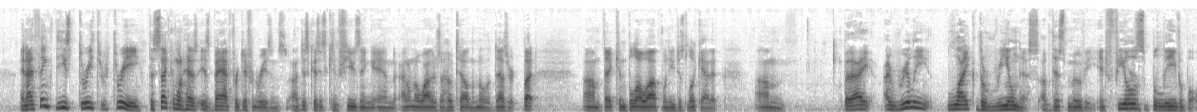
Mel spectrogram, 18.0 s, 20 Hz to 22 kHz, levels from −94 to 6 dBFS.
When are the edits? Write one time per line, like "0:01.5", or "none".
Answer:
none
